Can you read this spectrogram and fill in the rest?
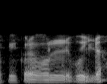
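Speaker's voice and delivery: ordinary talk, nothing marked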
